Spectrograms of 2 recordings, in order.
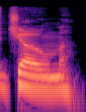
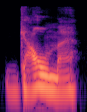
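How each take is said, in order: First: The name begins with a J sound. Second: The name begins with a hard G sound. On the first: This is how the commentator said it. The speaker calls it wrong. "he decided that it was Jome" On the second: This is the Catalan way of saying it. The speaker calls it right. "the J would be pronounced as a G"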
